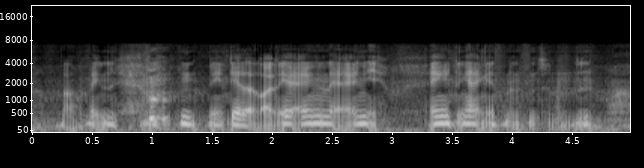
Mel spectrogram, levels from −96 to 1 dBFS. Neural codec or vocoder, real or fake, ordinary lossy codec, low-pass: autoencoder, 22.05 kHz, a latent of 192 numbers a frame, VITS, trained on many speakers; fake; none; 7.2 kHz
